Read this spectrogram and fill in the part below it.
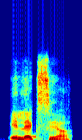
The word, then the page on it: alexia: Indian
